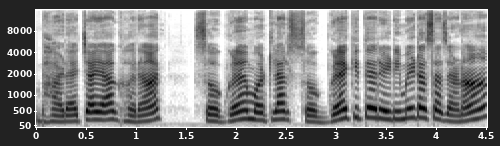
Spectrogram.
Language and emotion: Goan Konkani, surprised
